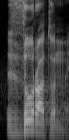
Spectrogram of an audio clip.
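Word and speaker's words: ذرة: Fustanun, nuqudun, dzuratun. Ini bukan du tapi dzu. Dzuratun. Ya, dzuratun. Dzuratun dengan za, dengan huruf za.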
